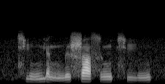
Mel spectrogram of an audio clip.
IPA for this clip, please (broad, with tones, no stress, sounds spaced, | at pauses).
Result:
t͡ɕʰ i˨˦ ŋ m j ɛ̰˨˩ n n̪ i˥˨ ʂ ä˥˨ s ʊ˦ ŋ t͡ɕʰ i˨˦ ŋ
